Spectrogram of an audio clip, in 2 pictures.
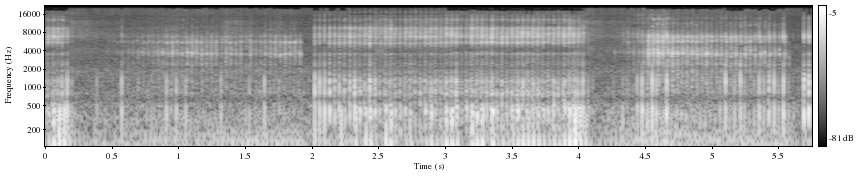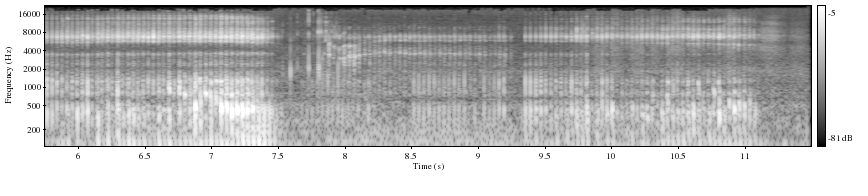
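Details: House cat drifting to sleep in sunlight beside an open window, purring in low rumbling bursts separated by short breaths, with a faint brief higher sound in the middle.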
